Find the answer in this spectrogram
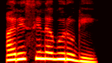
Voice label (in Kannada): "ಅರಸಿನ ಗುರುಗಿ", Kannada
